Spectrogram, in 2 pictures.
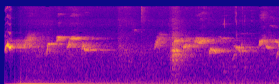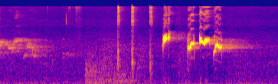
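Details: Caged red-whiskered bulbul delivering a scoring competition song for teaching young birds: a flowing run of slurred warbled phrases, a few sharp clicks, then a loud bright flourish of quick notes at the end.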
